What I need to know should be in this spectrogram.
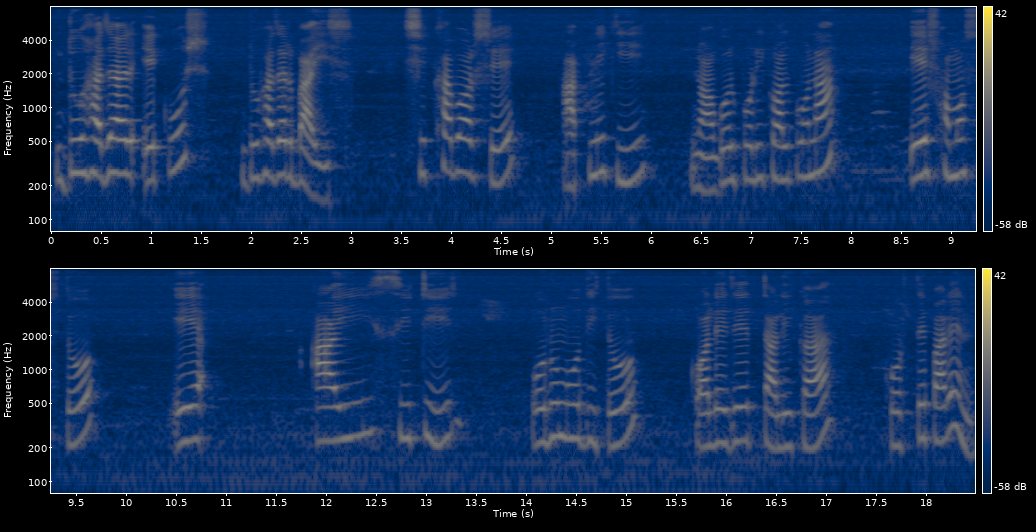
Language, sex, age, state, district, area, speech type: Bengali, female, 30-45, West Bengal, Howrah, urban, read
